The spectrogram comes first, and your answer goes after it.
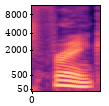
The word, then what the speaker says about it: Phranquue: fact that his name is Frank and it's spelled Phranquue, I'm already in love with it.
